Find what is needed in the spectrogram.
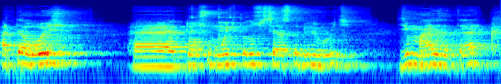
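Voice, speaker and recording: Amid noticeable background noise and audible room echo, a man with a high pitch speaks at a fairly slow pace in a monotone, flat intonation. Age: 20s. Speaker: musician and music producer. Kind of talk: casual chat.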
